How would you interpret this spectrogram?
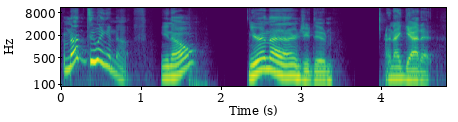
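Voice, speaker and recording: A man's voice: on the high side, huge pitch swings, normal speed. A tired man reading tarot on a casual livestream, chatty and profane, laughing often and answering viewer comments. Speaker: tarot reader hosting a livestream.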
